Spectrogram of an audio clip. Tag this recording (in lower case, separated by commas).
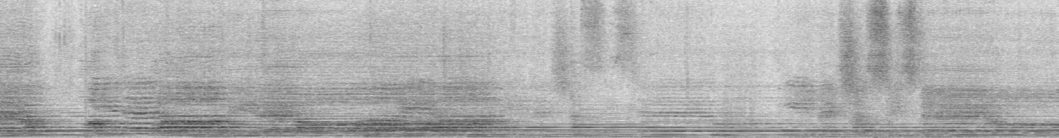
choir, singing, music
